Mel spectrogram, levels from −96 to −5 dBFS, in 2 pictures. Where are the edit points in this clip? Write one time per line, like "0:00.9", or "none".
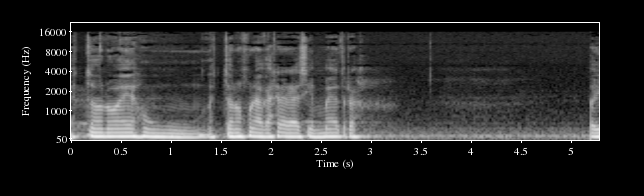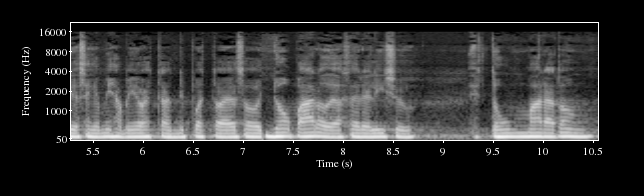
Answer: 0:05.2
0:07.2
0:09.2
